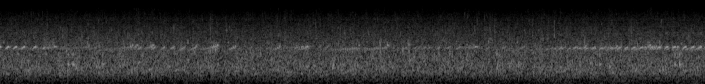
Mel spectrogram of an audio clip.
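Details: Clear-stream Kajika frog voice: a continuous high chain of quick pulsed notes, patchy at first and building into a brighter trill near the end, over a constant wash of running water.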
